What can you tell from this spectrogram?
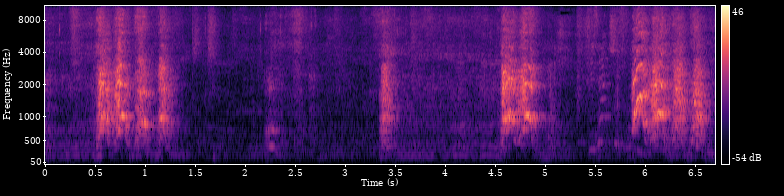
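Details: Dogs playing, giving bursts of short yapping barks in clusters around one second, four main bouts with quieter pauses between, plus human speech in the background.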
